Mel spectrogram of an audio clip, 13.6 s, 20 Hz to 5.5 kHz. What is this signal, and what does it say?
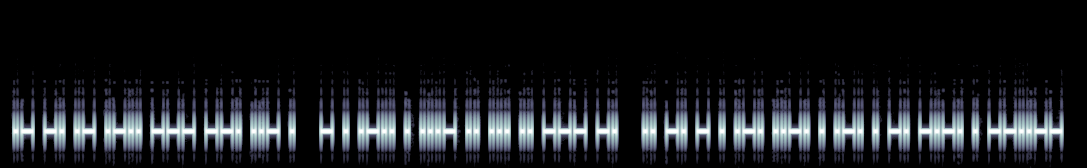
Morse code, heard as a keyed tone, about 25 wpm, 600 Hz. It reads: ANALOGUE TELEVISION INTERFERENCE,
